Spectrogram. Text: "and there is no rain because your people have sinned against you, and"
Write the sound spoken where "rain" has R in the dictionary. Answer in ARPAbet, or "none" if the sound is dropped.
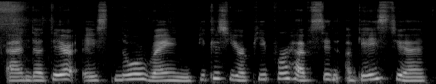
R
